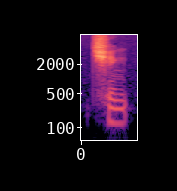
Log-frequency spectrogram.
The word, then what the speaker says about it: 青: the series which are led by the character pronounced Ching in the first tone and the character means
